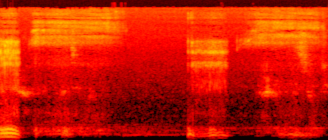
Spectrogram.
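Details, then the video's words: A sleeping dog snoring: low, rough, buzzing breaths that swell and fade, with one loud snort at the start and another about three seconds later, over a faint hiss. "Dog snoring"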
